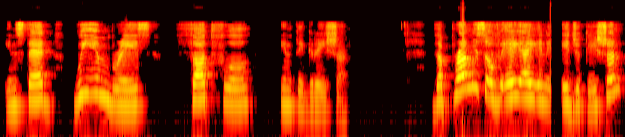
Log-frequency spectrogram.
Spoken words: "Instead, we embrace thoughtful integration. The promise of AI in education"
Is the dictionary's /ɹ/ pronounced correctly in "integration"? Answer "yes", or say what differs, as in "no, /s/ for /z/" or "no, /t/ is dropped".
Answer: yes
